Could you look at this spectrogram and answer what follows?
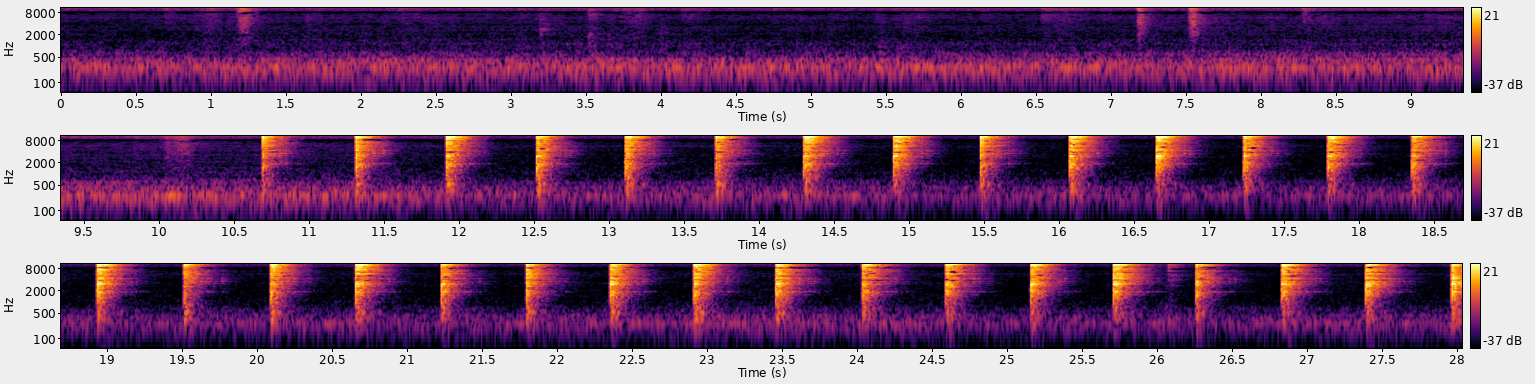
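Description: A steady low rumble. About ten seconds in, a hand hammer starts striking a red-hot railroad-spike cross on a steel anvil, just under two sharp ringing blows a second, texturing and evening out the forged arm.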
